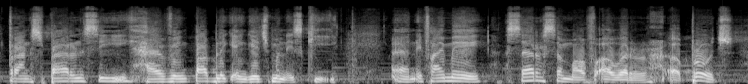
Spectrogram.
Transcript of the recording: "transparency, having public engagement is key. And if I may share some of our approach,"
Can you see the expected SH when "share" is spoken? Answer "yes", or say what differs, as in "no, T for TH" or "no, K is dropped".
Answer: no, S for SH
